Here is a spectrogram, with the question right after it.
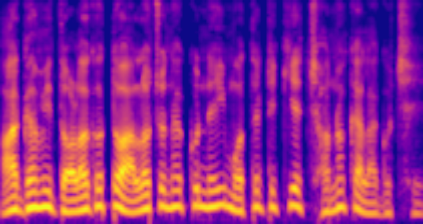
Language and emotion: Odia, fearful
